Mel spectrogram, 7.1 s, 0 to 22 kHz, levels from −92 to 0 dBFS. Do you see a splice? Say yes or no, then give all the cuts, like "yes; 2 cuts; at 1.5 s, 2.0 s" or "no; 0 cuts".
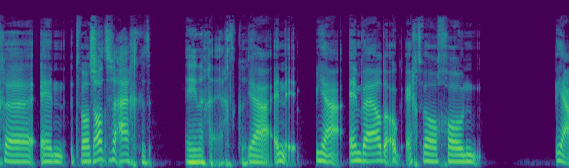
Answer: no; 0 cuts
